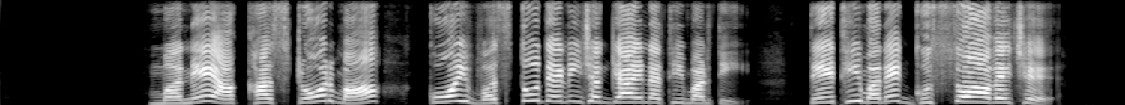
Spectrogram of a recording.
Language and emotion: Gujarati, angry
